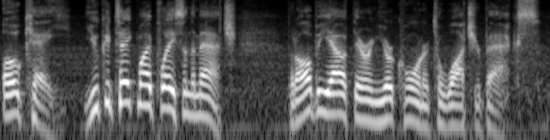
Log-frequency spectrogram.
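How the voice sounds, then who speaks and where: A man's voice: fairly high pitch, big pitch swings, moderate pace. A man playing a loyal wrestler in a video game cutscene, cautious but supportive. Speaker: wrestler backing a partner.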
